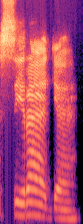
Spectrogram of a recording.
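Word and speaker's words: سِرَاجًا: Nah, dibacanya bagaimana? Siraja. Siraja. Jangan ragu ya bacanya ya. Jadi benar-benar ra, siraja, mubasyira wa nadhira.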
